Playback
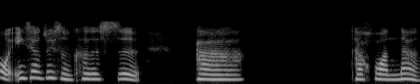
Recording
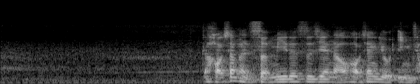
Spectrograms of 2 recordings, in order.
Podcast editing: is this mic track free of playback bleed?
Yes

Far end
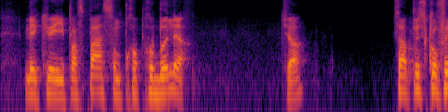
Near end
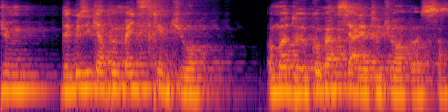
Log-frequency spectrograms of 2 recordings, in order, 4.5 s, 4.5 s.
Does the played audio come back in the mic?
No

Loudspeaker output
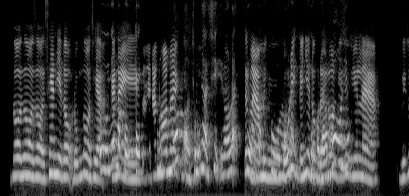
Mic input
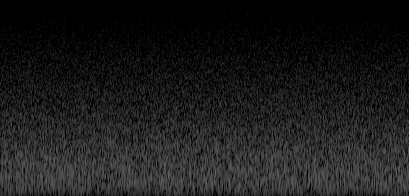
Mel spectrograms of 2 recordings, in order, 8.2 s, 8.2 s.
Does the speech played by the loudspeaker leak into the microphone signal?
No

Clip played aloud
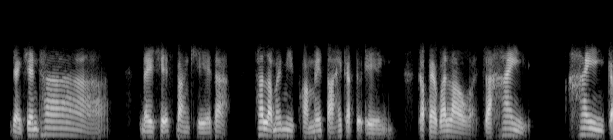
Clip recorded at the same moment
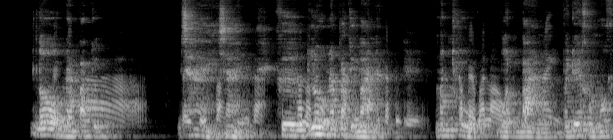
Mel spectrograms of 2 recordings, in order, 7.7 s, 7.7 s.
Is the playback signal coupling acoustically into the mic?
Yes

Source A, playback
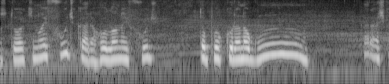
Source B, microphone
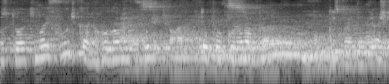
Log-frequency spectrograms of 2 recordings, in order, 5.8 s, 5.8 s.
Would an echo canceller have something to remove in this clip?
Yes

